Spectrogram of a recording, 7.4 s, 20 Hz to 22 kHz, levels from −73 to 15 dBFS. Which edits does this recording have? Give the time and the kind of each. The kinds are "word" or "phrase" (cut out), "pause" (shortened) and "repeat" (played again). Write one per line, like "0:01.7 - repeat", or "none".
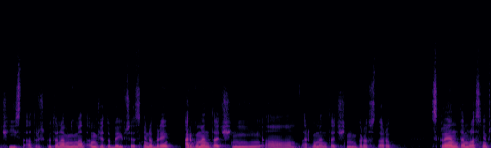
0:02.7 - pause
